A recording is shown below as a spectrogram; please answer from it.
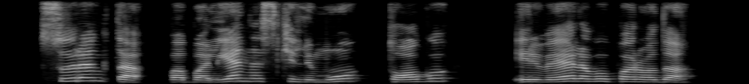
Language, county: Lithuanian, Kaunas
